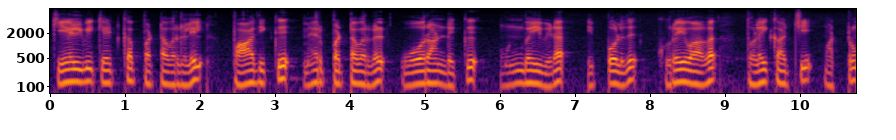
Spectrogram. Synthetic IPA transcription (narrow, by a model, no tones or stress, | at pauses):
keːɭʋikeːʈ̚kɐpːɐʈːɐʋɐɾɣɐɭɪlpaːðɪkːɯmeːrpɐʈːɐʋɐɾɣɐɭoːɾaːɳɖɯkːɯmʊnbɐɪʋɪɽɐɪpːɔɻɯðɯkʰʊrɐɪʋaːɣɐt̪ɔlɐɪkːaːʈ̚t͡ʃimɐʈrɯ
